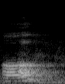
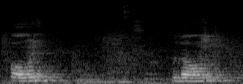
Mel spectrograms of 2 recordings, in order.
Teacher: if the long O comes beside an N or an M, it's in Ulster, it's a closed O · Shown in: second take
